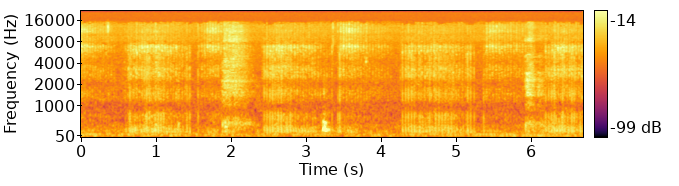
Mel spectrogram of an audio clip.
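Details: Snoring from Lil Ana, a female cat just after her desexing: quiet, rasping breath pulses in slow rhythm, broken by one sharp click near the middle.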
